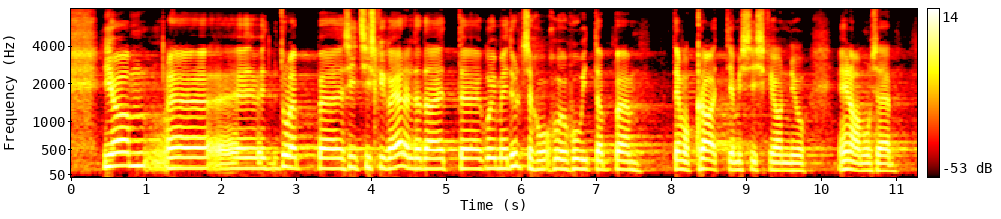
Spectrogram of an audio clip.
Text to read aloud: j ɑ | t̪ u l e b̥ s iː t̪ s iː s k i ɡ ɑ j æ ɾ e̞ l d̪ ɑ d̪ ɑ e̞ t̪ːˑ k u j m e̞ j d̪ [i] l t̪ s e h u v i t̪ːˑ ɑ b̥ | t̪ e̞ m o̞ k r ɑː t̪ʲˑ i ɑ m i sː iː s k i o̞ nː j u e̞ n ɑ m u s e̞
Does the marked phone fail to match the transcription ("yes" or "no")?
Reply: yes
